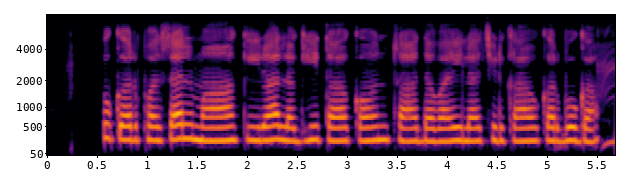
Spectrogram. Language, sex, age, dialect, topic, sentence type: Chhattisgarhi, female, 18-24, Northern/Bhandar, agriculture, question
